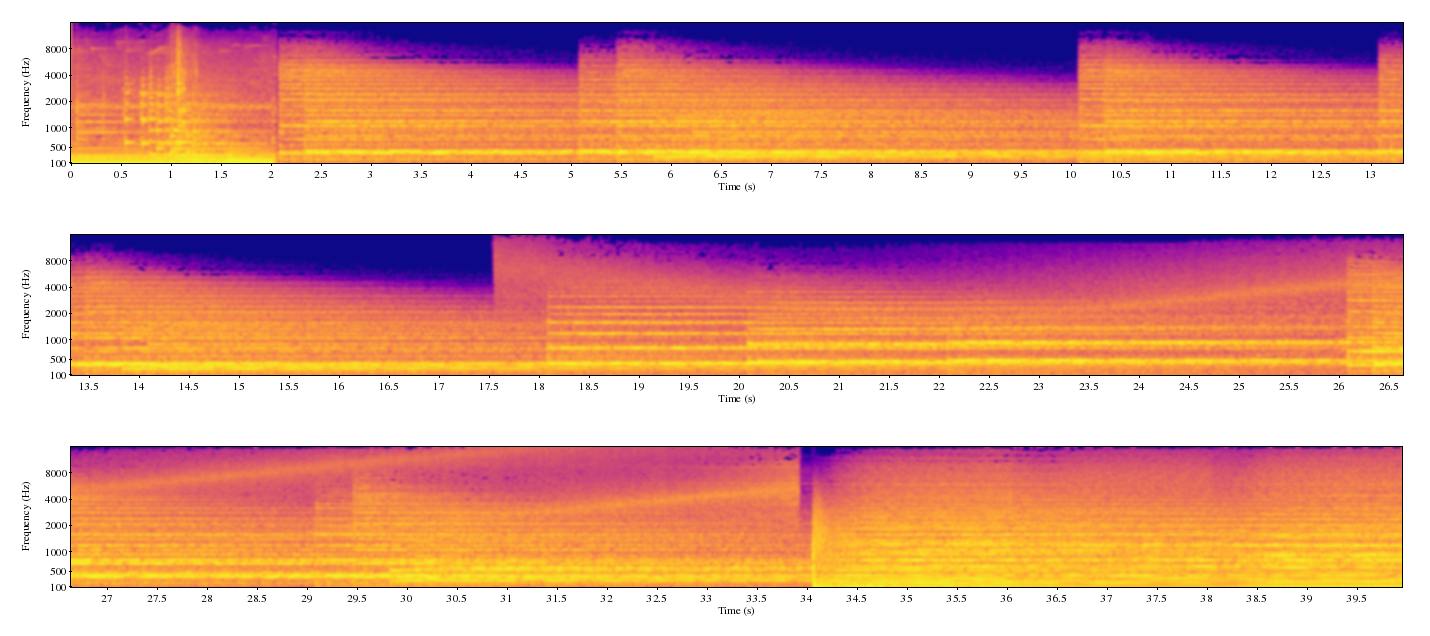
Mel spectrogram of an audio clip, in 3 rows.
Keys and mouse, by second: 0.3 w, 1.8 alt+click, 8.3 alt+click, 14.7 ctrl+click, 16.5 alt+click, 19.7 ctrl+click, 22.2 ctrl+click, 25.2 ctrl+click, 26.2 ctrl+click, 26.9 ctrl+click, 30.5 alt+click, 31.7 alt+click, 39.8 ctrl+click.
